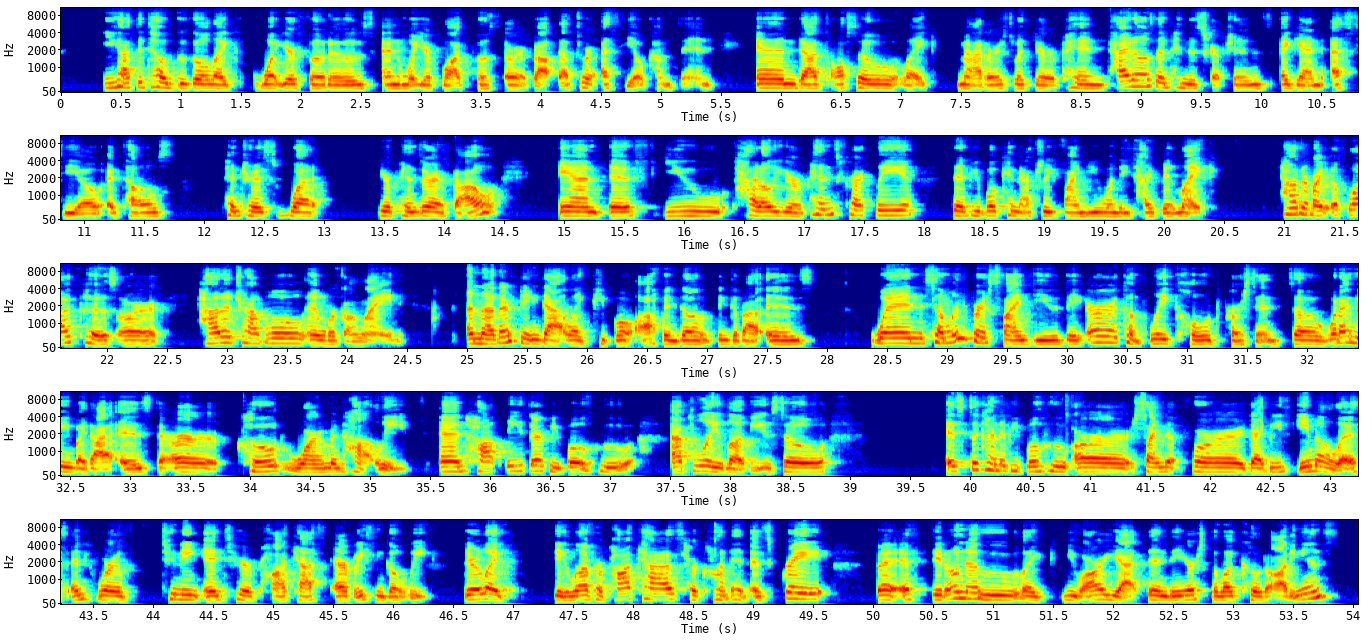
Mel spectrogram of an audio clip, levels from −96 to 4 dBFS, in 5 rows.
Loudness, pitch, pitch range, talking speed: -14 LUFS, 180 Hz, 170-220 Hz, 190 wpm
